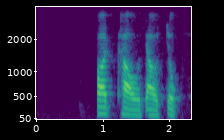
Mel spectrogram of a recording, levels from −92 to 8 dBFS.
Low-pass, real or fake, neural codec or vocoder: 3.6 kHz; real; none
